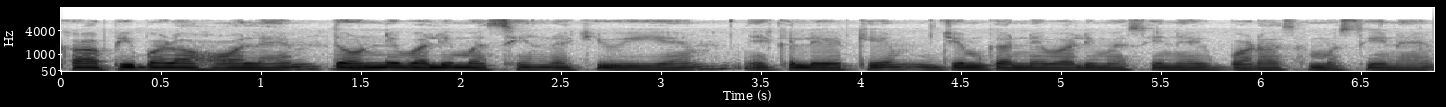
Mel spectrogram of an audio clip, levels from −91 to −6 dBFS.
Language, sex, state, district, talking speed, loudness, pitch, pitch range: Hindi, male, Chhattisgarh, Balrampur, 190 wpm, -16 LUFS, 110 Hz, 110-115 Hz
